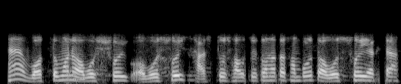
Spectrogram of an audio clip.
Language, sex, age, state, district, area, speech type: Bengali, male, 18-30, West Bengal, Jalpaiguri, rural, conversation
